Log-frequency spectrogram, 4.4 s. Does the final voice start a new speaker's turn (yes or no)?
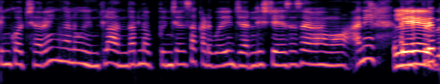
no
